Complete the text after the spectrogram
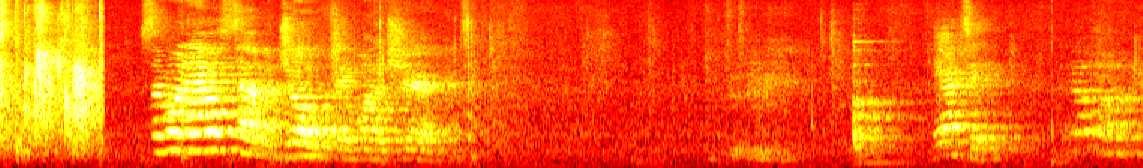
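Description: A woman speaks with animation through a microphone in an echoing hall.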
